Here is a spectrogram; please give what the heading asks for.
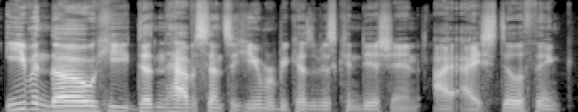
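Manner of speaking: ordinary delivery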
